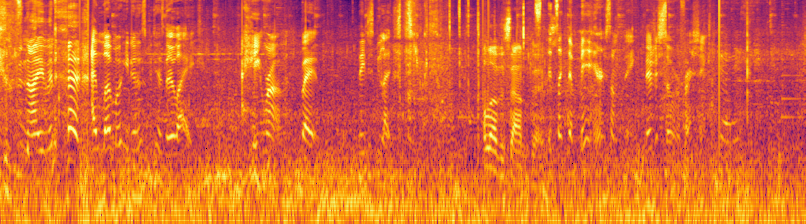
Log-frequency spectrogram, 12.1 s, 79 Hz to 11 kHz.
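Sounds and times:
woman speaking: 0.0s - 2.9s, 3.6s - 4.8s, 5.4s - 6.6s, 8.1s - 11.2s
wind buffeting microphone: 0.0s - 12.0s.

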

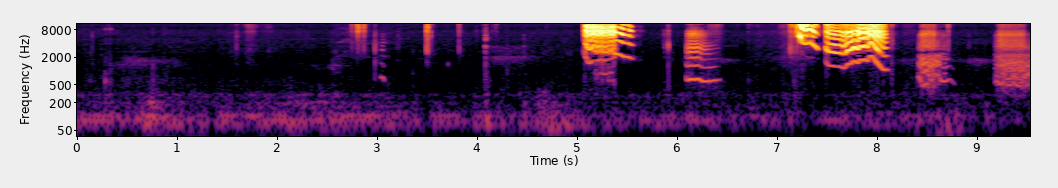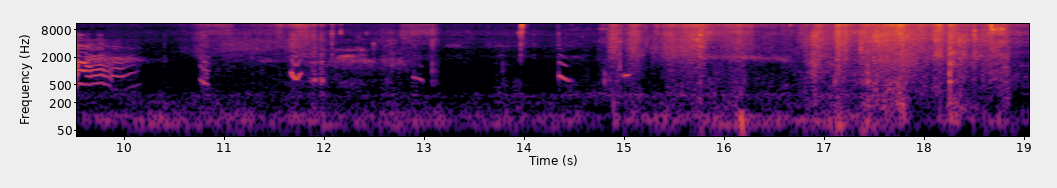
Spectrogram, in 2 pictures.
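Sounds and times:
otter pup squeaking: 5.1s - 5.6s, 7.2s - 10.2s.

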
